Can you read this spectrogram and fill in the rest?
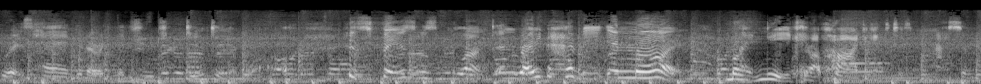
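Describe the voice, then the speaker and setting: High-pitched theatrical woman narrator. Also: sing-song, unhurried, loud music behind the voice, poor audio. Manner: theatrical, exaggerated emphasis. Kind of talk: mocking dramatic reading of fanfiction.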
